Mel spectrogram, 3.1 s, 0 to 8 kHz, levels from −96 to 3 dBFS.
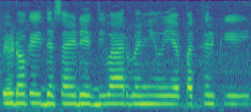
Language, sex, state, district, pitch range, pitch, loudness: Hindi, female, Rajasthan, Bikaner, 220-235 Hz, 230 Hz, -15 LUFS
